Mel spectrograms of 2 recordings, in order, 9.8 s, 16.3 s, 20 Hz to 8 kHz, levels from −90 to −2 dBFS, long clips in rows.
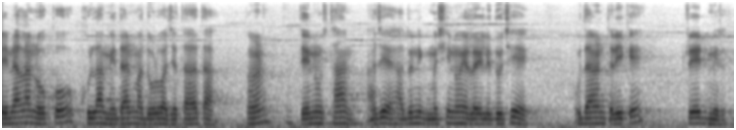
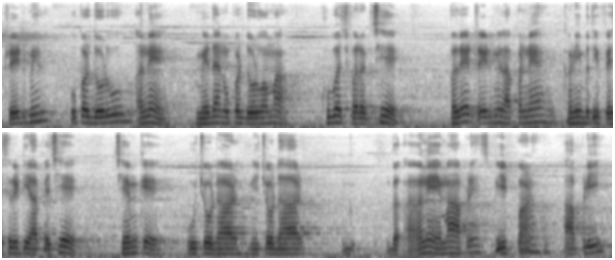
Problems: constant background noise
